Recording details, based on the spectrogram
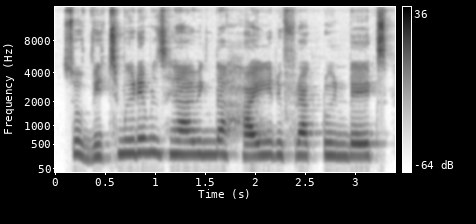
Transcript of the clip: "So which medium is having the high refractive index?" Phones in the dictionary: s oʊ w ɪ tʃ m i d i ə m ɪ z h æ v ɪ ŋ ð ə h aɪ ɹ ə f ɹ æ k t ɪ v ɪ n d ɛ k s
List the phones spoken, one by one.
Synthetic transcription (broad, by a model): s oʊ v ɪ tʃ m i d i ə m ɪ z h æ v ɪ ŋ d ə h aɪ ɹ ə f ɹ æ k t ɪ ɪ n d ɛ k s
